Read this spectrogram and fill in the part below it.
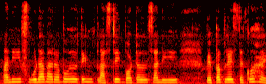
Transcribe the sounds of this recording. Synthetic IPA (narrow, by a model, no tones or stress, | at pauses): a̰nifuɽabaɾabot̪ĩŋplasʈik̚bɔʈəlsani | pepəɾplesd̪ekoɦãj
